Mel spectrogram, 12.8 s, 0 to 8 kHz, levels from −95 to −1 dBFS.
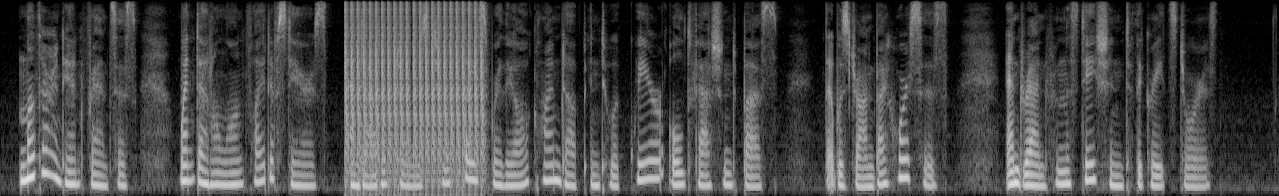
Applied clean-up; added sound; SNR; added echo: none; Gunshot, gunfire; 0 dB; none.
